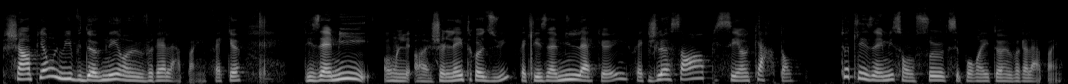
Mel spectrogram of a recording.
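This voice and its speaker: A Quebec-accented woman, a children's entertainer and company president, enthusiastically explains her children's show in a promotional interview. Her voice is on the low side and dark in tone, animated and brisk.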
